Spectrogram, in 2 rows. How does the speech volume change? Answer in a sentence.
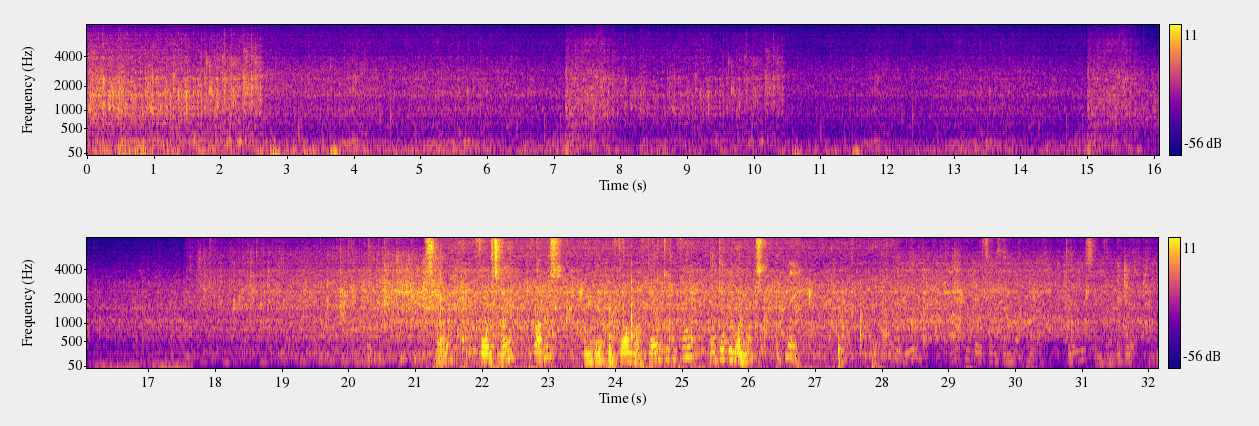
The loudness of the speech goes down.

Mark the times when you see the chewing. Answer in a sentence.
The chewing can't be heard in this clip.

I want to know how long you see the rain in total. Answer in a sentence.
You can hear the rain for 32 seconds altogether.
